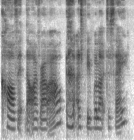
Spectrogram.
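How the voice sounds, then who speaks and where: A young woman with a croaky, slightly nasal voice after being ill, chatting casually through a makeup tutorial with lots of fillers. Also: medium pitch, moderate pace, fairly bright tone. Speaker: beauty vlogger.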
